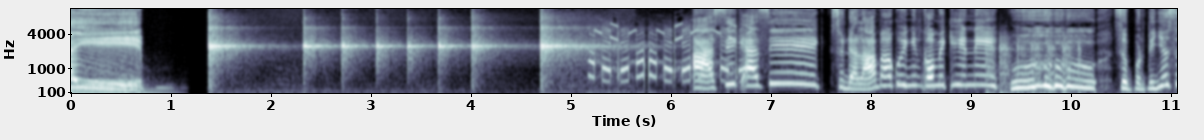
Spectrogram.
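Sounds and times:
wooden clappers clacking: 0:01.4 - 0:05.5.

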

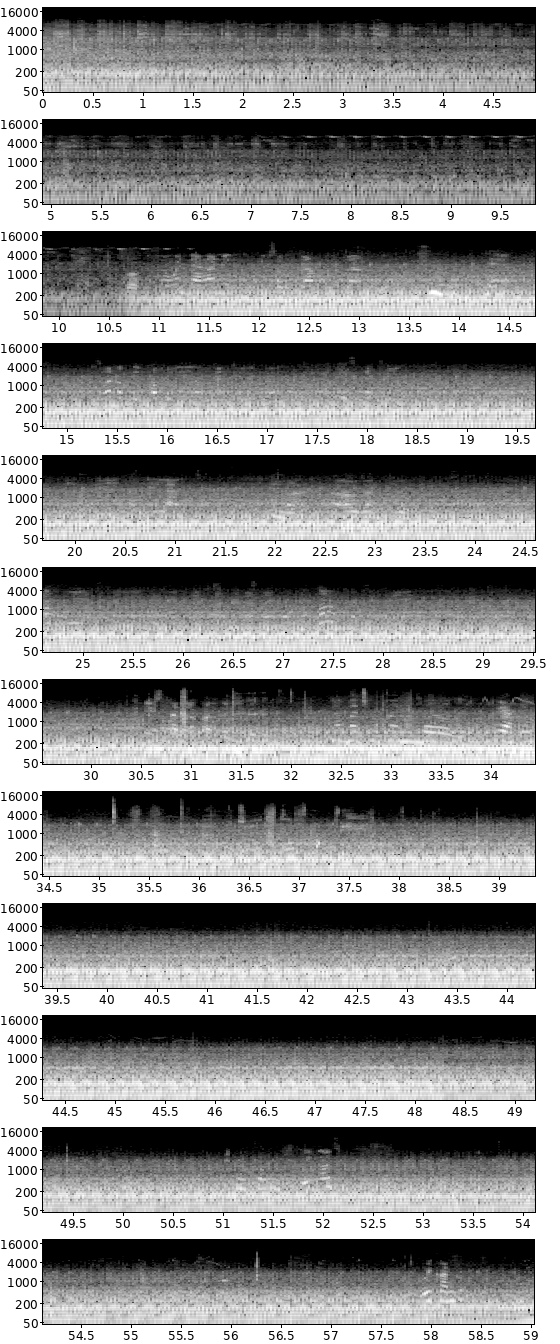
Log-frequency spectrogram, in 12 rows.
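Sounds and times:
vehicle engine running: 0:00.0 - 0:59.0.

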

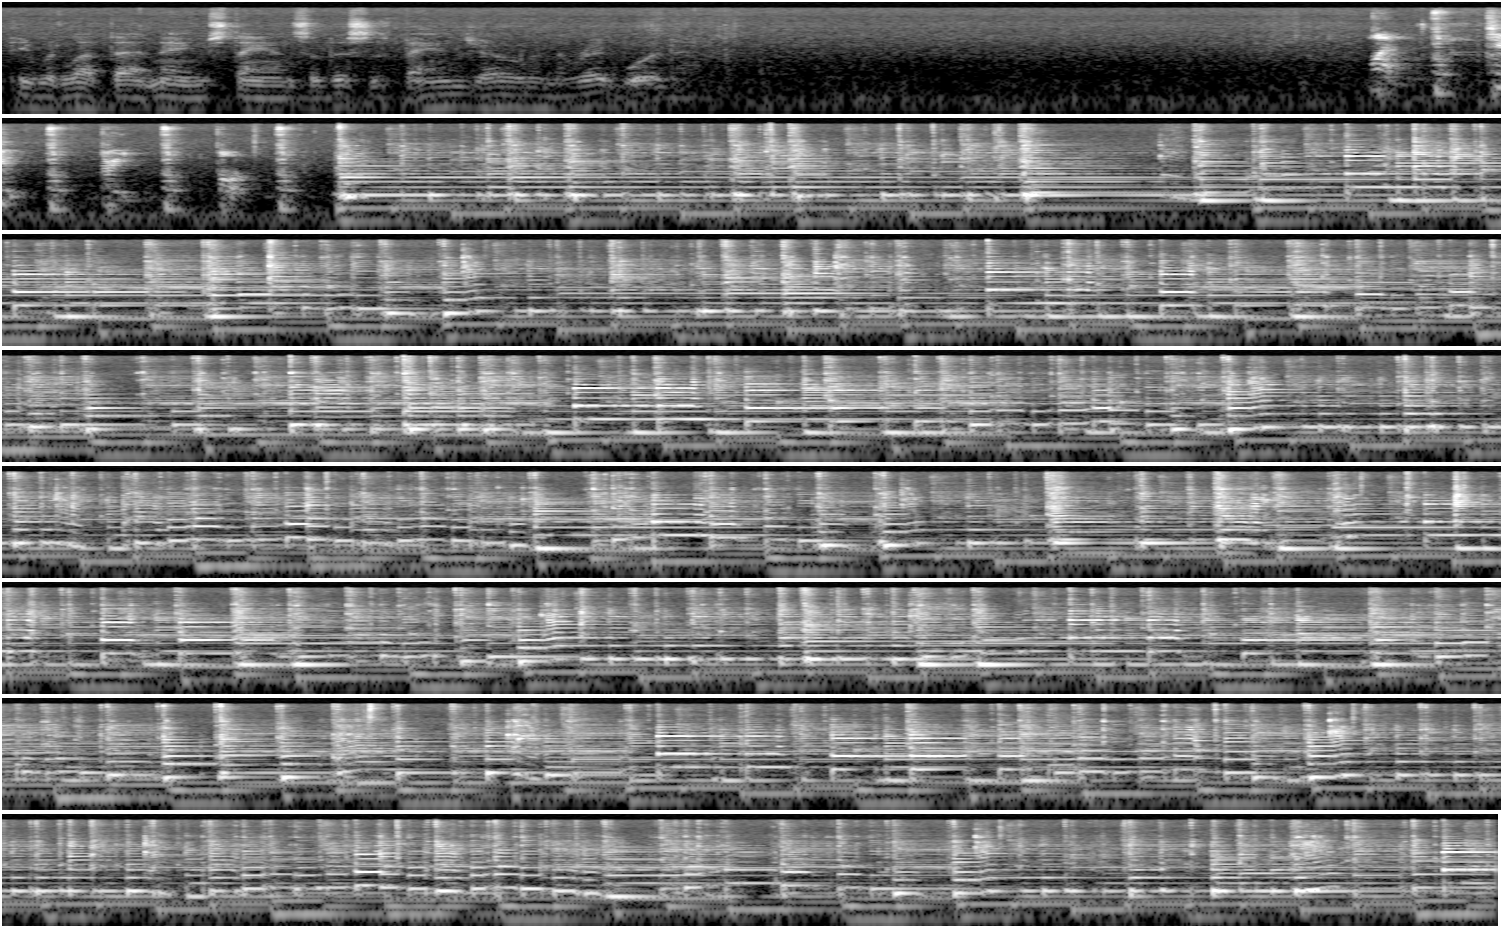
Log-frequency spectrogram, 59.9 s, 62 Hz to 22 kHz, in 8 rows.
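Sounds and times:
mandolin picking a bluegrass tune: 0:00.0 - 0:03.4, 0:06.9 - 0:59.9.

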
